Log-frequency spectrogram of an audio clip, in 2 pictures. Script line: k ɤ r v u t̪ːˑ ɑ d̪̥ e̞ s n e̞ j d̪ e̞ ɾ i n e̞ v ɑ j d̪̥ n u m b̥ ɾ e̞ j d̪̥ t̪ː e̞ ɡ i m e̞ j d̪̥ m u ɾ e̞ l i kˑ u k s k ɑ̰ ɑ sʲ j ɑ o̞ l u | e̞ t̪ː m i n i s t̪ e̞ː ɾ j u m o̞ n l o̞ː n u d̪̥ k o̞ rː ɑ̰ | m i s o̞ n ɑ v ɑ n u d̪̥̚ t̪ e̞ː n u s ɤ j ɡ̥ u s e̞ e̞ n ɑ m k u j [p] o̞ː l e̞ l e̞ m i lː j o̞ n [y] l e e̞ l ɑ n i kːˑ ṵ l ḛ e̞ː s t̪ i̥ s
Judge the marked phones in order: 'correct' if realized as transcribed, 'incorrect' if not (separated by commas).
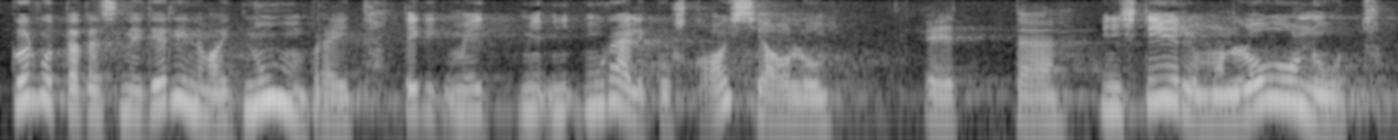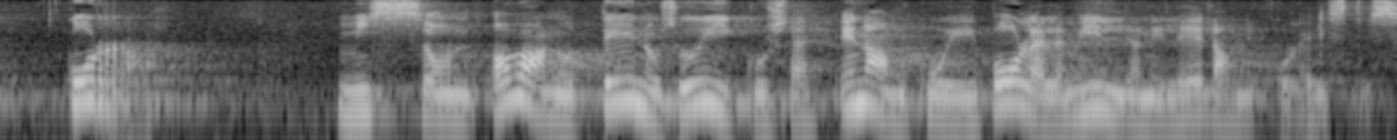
correct, incorrect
